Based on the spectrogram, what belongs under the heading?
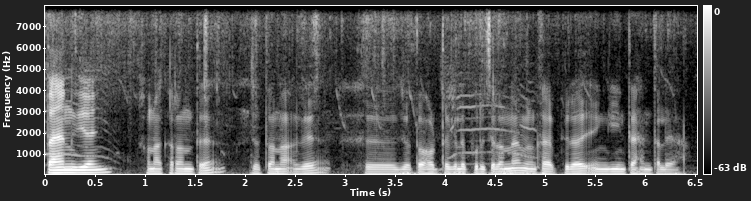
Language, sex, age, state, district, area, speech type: Santali, male, 30-45, West Bengal, Purulia, rural, spontaneous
